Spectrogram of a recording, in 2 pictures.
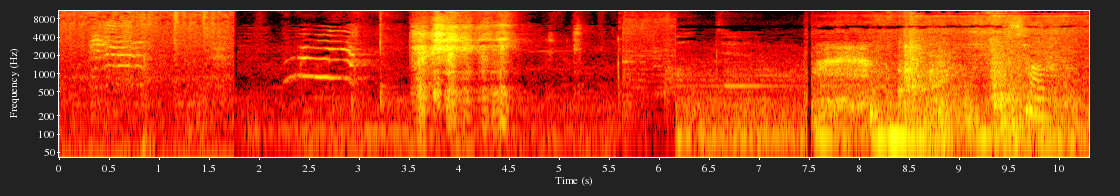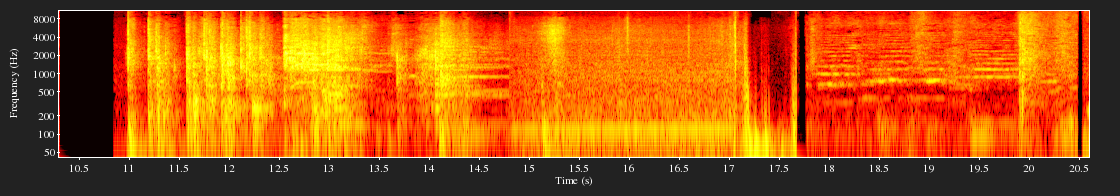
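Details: House cats meow in short, bending cries, with a sharper series near the start and a wailing meow at the end, set against people talking, background music and household noise.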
